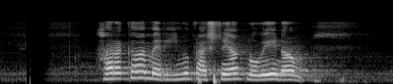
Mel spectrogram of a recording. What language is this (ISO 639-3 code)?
sin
